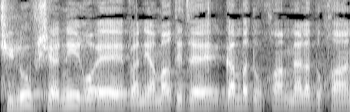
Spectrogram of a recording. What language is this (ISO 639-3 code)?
heb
